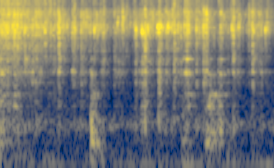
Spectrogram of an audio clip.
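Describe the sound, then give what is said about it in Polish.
Steady sizzling of fat frying meat patties in a pan, a dense crackling hiss with small pops scattered throughout and no voices. “Słyszę, że tam tłuszcz jeszcze skwierczy, więc chyba nie będzie.”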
